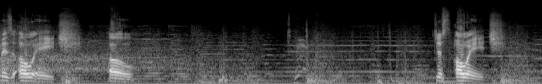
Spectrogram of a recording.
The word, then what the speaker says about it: Oh: O. Just O-H. His name is O. But it's spelled O-H. No, all lowercase.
